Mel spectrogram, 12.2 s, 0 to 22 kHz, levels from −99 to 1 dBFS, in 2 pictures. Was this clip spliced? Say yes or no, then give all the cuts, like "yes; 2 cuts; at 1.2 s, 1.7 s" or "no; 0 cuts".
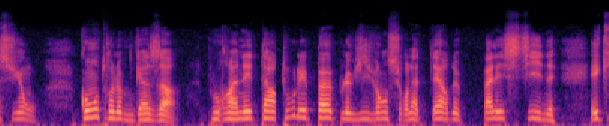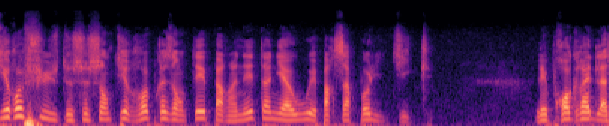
yes; 3 cuts; at 1.2 s, 2.0 s, 2.7 s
